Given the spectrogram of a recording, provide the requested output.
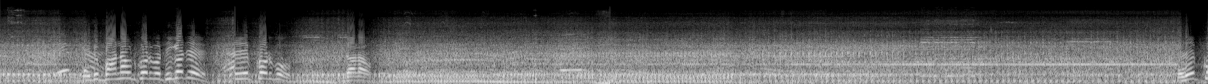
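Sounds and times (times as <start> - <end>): motorcycle engine idling: 5.1 - 12.0.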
